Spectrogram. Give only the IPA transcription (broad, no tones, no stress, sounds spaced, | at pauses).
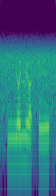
ɲ ə lʲ ʌ s ɪ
